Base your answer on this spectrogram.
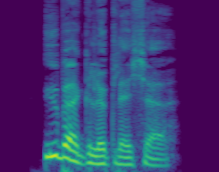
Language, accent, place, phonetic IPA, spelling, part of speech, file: German, Germany, Berlin, [ˈyːbɐˌɡlʏklɪçə], überglückliche, adjective, De-überglückliche.ogg
- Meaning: inflection of überglücklich: 1. strong/mixed nominative/accusative feminine singular 2. strong nominative/accusative plural 3. weak nominative all-gender singular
